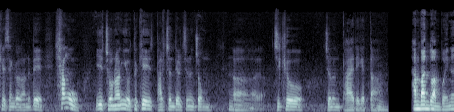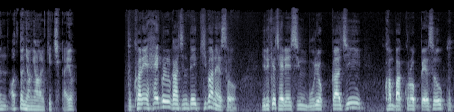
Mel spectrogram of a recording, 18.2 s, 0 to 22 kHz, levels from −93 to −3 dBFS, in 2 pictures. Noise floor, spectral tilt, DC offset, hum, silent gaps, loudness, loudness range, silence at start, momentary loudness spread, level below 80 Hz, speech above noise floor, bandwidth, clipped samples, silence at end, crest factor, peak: under -90 dBFS; -6.5 dB/octave; under 0.1%; none; 7.77-8.21 s, 10.62-11.55 s; -23 LUFS; 7 LU; 0 s; 16 LU; -54 dBFS; over 68 dB; 16 kHz; under 0.1%; 0.05 s; 22 dB; -2 dBFS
